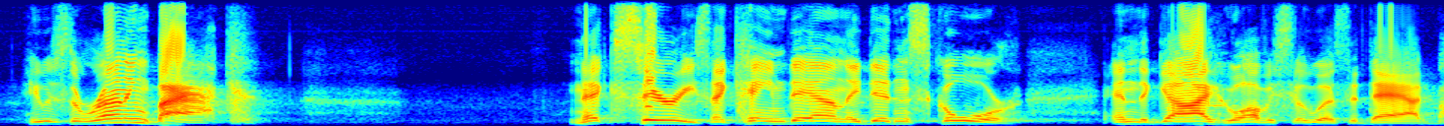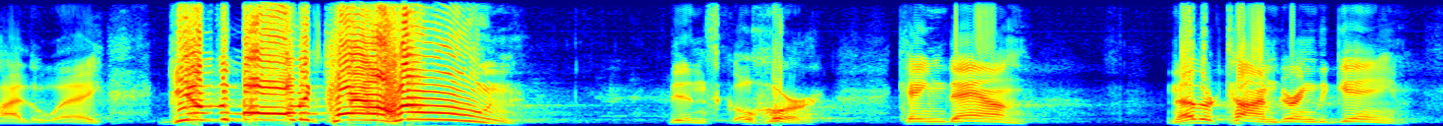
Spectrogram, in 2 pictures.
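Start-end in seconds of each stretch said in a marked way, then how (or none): 8.1-10.0 shrill, booming holler, very high and very loud. Retelling a joke about a dad in the stands: imitating a fan yelling. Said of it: "kept yelling".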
